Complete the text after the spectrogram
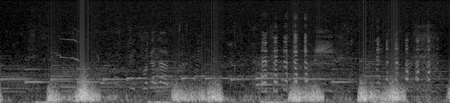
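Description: A chicken clucks in four separate, fairly loud bursts spaced about a second apart, each a cluster of quick throaty notes, with a faint steady hum underneath.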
